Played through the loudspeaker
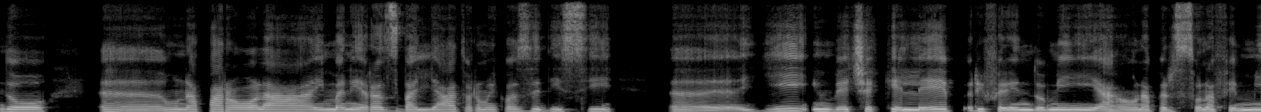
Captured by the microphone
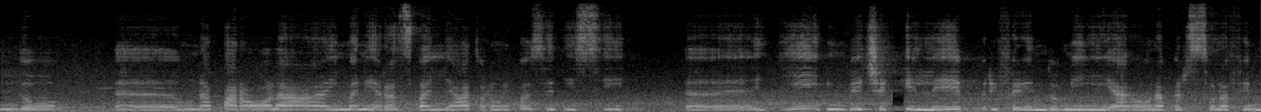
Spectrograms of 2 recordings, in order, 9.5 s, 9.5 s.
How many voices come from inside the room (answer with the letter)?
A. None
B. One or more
A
